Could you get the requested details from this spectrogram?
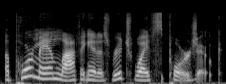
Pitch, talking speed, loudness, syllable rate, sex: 230 Hz, 265 wpm, -19 LUFS, 5.6 syllables/s, female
